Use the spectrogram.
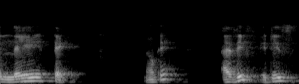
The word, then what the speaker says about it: LaTeX: letic actually um in the beginning somebody said leex uh but uh the people who make a big fuss about uh how to pronounce this particular word they say lat Tech okay as if it is l a y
